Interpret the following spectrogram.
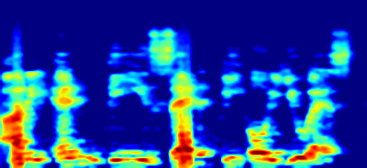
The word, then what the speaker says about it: rendezvous: The spelling of rendezvous is Rendezvous, but its pronunciation is Rendezvous with Ray.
